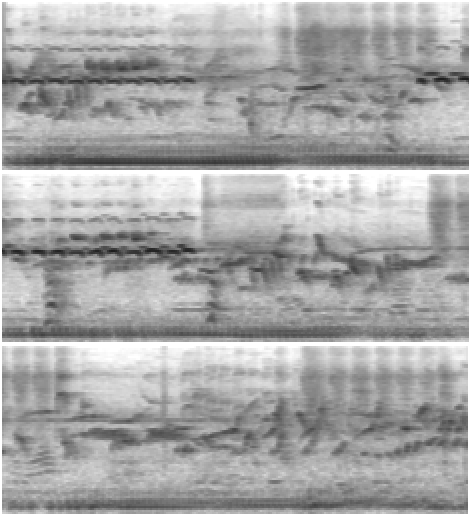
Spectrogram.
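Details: Young white-rumped shama at a songbird contest in Indonesia, singing quick whistled phrases and rapid chattering trills repeated about three per second, with loud low music beneath and other birds calling around it.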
